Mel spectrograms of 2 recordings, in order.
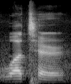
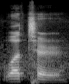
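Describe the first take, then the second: Both takes have the same delivery.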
